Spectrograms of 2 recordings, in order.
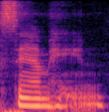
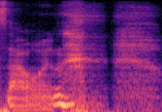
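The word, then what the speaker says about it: Samhain: It looks like Sam Hayne, but it's pronounced sin.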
